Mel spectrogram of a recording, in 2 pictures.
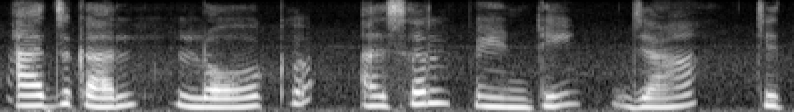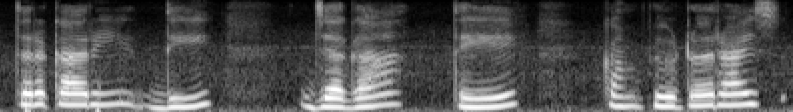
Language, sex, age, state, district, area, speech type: Punjabi, female, 18-30, Punjab, Fazilka, rural, spontaneous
